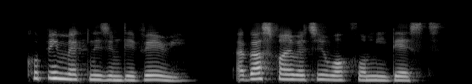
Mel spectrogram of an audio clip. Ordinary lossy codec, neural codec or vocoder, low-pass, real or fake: none; codec, 16 kHz, 0.7 kbps, FocalCodec; 7.2 kHz; fake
